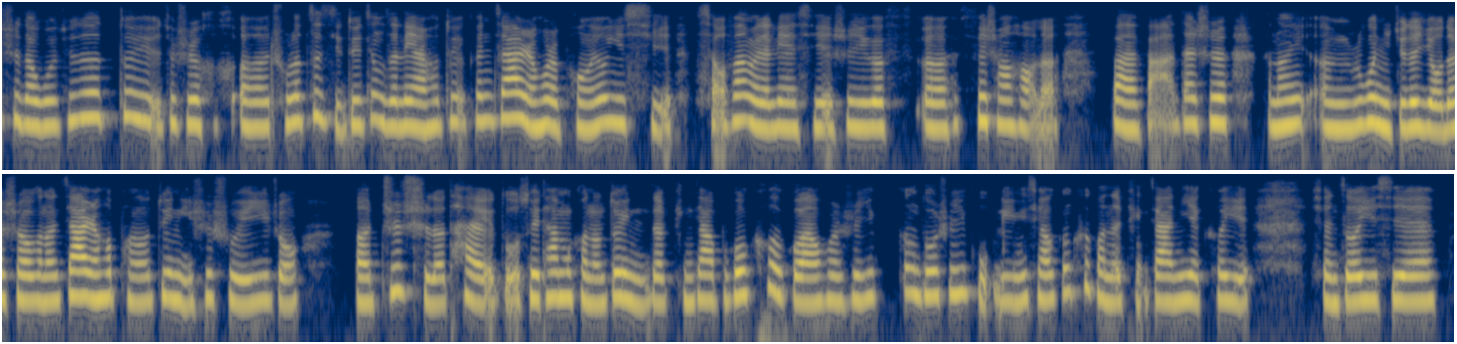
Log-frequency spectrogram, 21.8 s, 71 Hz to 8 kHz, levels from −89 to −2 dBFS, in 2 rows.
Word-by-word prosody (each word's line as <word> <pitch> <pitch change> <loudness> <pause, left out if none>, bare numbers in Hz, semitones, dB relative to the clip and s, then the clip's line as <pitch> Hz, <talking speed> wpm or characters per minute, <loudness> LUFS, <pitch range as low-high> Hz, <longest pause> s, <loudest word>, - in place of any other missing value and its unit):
是 285 0 -3
的， 255 -1 +2
我 245 +1 +1
觉 285 +4 -3
得 310 0 +2
对 305 -5 -2
就 265 - -3
是 260 0 +1
和 250 0 -12
呃， 240 -1 +1
除 260 +2 -5
了 280 - +3
自 300 +2 -2
己 235 -6 -7
对 255 +2 -1
镜 295 +3 -5
子 - - +1
的 245 - +2
练， 240 -2 +2
和 245 - 0
对 270 +2 -4
跟 285 +2 -3
家 310 +1 +4
人 255 -5 +4
或 255 - +4
者 240 - +2
朋 230 0 -2
友 265 - +3
一 270 -1 +1
起 260 - -7 0.2
小 - - -4
范 285 +1 +2
围 250 - +4
的 230 - +3
练 235 0 +1
习 235 +2 -6
也 235 0 0
是 240 +2 -3
一 235 - +2
个， 235 0 +3 0.3
呃， 230 -1 +2 0.2
非 285 - +5
常 255 -3 0
好 230 -2 -2
的 - - -4 0.4
办 230 -3 +3
法。 - - -4
但 265 0 0
是 270 0 +3 0.3
可 245 - -4
能， 250 +2 +4
嗯， 230 -1 +1
如 250 +2 +2
果 275 - +6
你 240 -3 +5
觉 235 +1 0
得 240 - +7
有 230 -2 +3
的 230 +1 +3
时 240 0 -2
候 230 0 +4
可 230 - 0
能 225 0 +1
家 260 +1 +6
人 240 0 +4
和 250 - +2
朋 240 -3 -5
友 220 +1 -2
对 250 +1 -1
你 210 -3 -1
是 245 +4 -4
属 230 -2 -3
于 205 - +1
一 230 +2 -2
种， 220 -1 -3 0.4
呃， 215 -1 +2
支 290 +7 -2
持 280 -6 -5
的 210 0 0
态 225 -4 0
度， 230 - -3
所 240 - +1
以 - - +4
他 250 +1 +1
们 250 0 +2
可 235 - -2
能 210 -1 -1
对 250 +1 +4
你 215 0 -2
的 220 -1 -1
评 220 +1 -6
价 235 -1 +1
不 230 - -9
够 255 +3 +5
客 280 +1 -1
观， 220 -3 +1
或 230 - -2
者 225 - -2
是 230 +1 -2
一 250 +1 -3
更 285 -2 -2
多 260 0 +2
是 275 +1 -2
以 280 - 0
鼓 285 - -5
励。 225 -3 -4
你 225 - 0
想 240 0 -2
要 - - 0
更 285 +3 -4
客 330 +4 -5
观 245 -5 -1
的 220 0 -1
评 245 - -11
价， 225 -1 +1
你 230 +1 +1
也 230 - +2
可 230 +1 -3
以 220 0 -2 0.5
选 220 -2 -1
择 225 0 +3
一 235 0 +1
些， 230 0 +1
240 Hz, 340 characters per minute, -23 LUFS, 230-260 Hz, 0.5 s, 得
